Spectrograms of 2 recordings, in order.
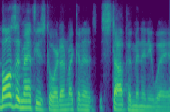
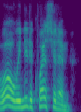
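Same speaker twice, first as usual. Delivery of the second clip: pitched-up calling out; 5 semitones higher than usual. In a roleplaying game, a player's character yelling out while Matthew attacks a man. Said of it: "I'm gonna yell out like".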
